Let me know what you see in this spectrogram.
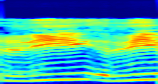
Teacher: ऐसे ही हम प्रयोग करें री में भी देखो जीभ कहाँ लग रही है, तालू में। री आगे वाला भाग फंक्शन कर रहा है, बीच वाला पीछे वाला जीभ का कुछ नहीं एक्टिव हो रहा है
